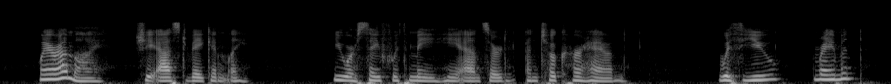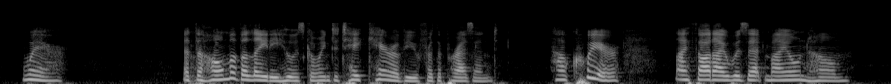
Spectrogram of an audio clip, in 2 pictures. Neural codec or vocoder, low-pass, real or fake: none; 7.2 kHz; real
